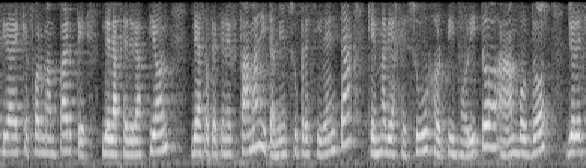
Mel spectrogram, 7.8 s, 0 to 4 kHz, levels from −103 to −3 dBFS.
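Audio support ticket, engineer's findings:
Short concealed packet loss, 1.61–1.66 s. About 30 ms of packets late or lost before the decoder; receiver extrapolated the preceding sound for 23 ms, then crossfaded back. Heard as a brief smear.

Short concealed packet loss, 4.66–4.73 s. Same mechanism: roughly 30 ms missing, 34 ms synthesized from the last good audio. Heard as a brief wobble.

Call path band-limited, nothing above 4 kHz, consistent with G.711 mu-law at 64 kbps.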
